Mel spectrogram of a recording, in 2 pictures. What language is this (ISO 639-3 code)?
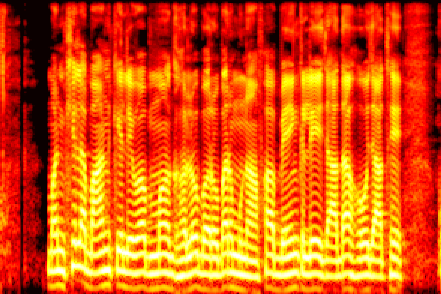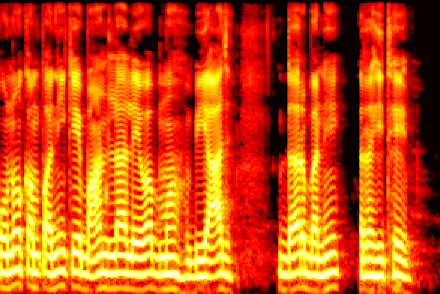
hne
